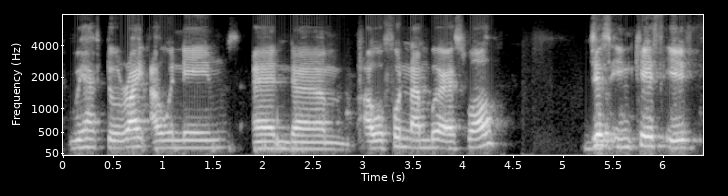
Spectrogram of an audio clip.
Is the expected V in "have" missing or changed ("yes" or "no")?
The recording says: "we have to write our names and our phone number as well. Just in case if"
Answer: yes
